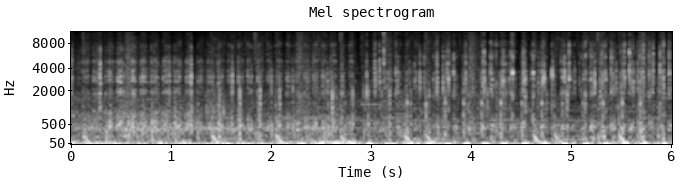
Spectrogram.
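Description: A metal hand tool rasping and scraping on a bicycle cable in quick repeated strokes, about three a second.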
